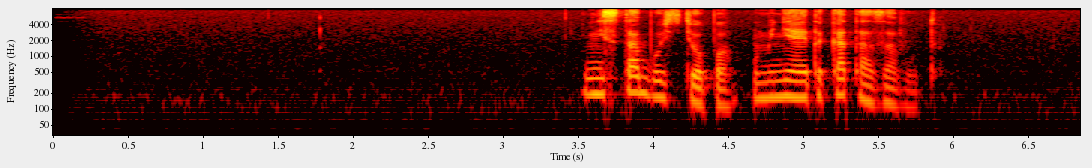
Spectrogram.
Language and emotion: Russian, neutral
